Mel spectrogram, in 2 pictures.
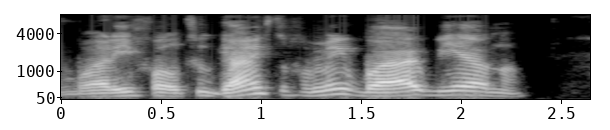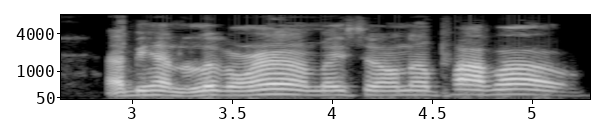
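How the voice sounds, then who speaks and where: A man in his thirties speaks with an Alabama Southern accent in a dry, close recording. He is relaxed and slangy, giving short, casual answers in an interview. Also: fairly high pitch, a little fast, no room sound. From Alabama, United States. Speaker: DJ and rapper, interview guest. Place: small wood-panelled room indoors. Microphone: phone at close range, video call.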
